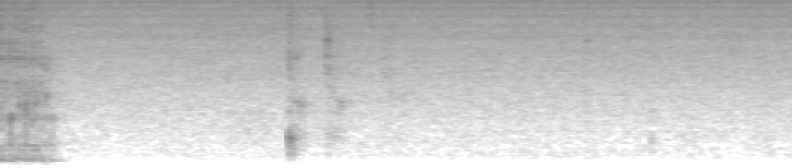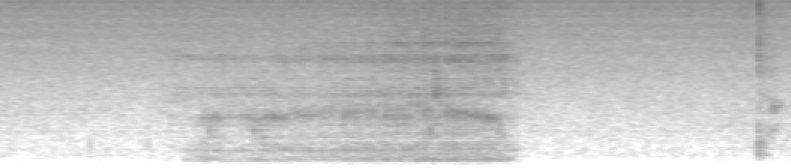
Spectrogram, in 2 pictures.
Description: Dogue de Bordeaux Milo having a real zizzz!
